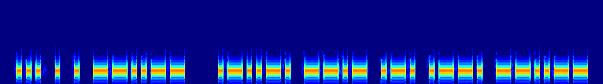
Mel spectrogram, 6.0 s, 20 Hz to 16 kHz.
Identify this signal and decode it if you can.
Morse code, heard as a keyed tone, about 25 wpm, 600 Hz. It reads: SEE, "QRP,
